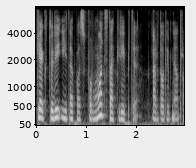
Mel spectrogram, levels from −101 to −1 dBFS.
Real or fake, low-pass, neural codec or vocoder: fake; 7.2 kHz; codec, 16 kHz, 6 kbps, DAC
